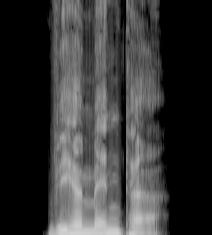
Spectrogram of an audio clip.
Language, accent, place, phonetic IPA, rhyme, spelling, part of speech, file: German, Germany, Berlin, [veheˈmɛntɐ], -ɛntɐ, vehementer, adjective, De-vehementer.ogg
- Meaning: 1. comparative degree of vehement 2. inflection of vehement: strong/mixed nominative masculine singular 3. inflection of vehement: strong genitive/dative feminine singular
